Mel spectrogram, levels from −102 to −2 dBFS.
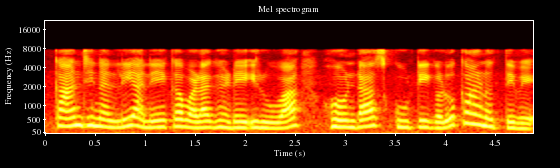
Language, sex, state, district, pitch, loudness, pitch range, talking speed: Kannada, female, Karnataka, Bidar, 235 Hz, -14 LUFS, 220-275 Hz, 100 wpm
